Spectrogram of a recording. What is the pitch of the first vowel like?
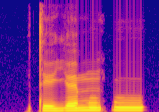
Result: low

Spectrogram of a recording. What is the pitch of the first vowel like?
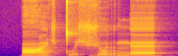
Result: low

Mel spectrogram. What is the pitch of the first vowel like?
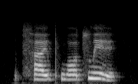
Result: rising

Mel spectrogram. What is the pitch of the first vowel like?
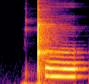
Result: high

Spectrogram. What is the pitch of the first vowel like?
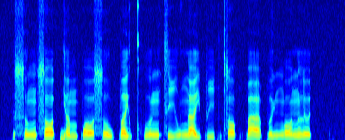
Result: rising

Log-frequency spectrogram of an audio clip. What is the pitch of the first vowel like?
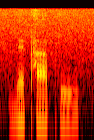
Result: low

